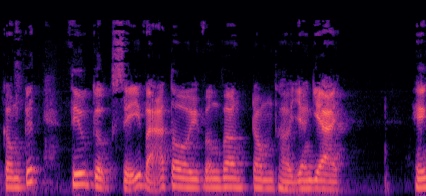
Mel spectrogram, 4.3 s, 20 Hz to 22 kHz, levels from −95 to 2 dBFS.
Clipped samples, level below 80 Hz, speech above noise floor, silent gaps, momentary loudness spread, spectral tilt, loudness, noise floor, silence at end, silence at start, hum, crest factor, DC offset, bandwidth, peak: under 0.1%; -64 dBFS; 33 dB; none; 9 LU; -5.5 dB/octave; -28 LUFS; -62 dBFS; 0 s; 0.05 s; none; 20 dB; under 0.1%; 15.5 kHz; -10 dBFS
